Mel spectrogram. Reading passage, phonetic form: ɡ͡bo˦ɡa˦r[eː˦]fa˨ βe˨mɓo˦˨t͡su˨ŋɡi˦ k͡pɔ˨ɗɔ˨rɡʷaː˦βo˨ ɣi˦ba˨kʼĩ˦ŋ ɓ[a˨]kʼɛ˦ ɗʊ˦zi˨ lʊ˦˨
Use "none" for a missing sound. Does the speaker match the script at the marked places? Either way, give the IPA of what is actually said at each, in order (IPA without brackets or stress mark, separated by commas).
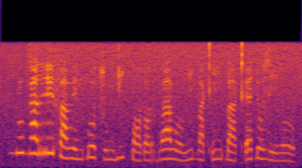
e˦, a˨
